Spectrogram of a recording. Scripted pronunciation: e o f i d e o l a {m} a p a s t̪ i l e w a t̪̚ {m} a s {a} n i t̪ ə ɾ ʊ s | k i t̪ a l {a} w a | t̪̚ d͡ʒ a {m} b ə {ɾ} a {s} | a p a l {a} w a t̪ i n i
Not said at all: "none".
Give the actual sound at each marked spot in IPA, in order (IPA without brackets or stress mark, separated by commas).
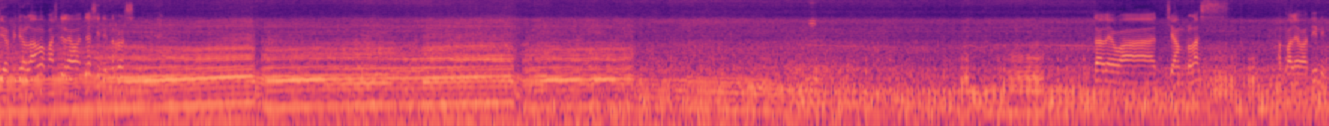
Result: m, ɲ, i, e, m, l, s, e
